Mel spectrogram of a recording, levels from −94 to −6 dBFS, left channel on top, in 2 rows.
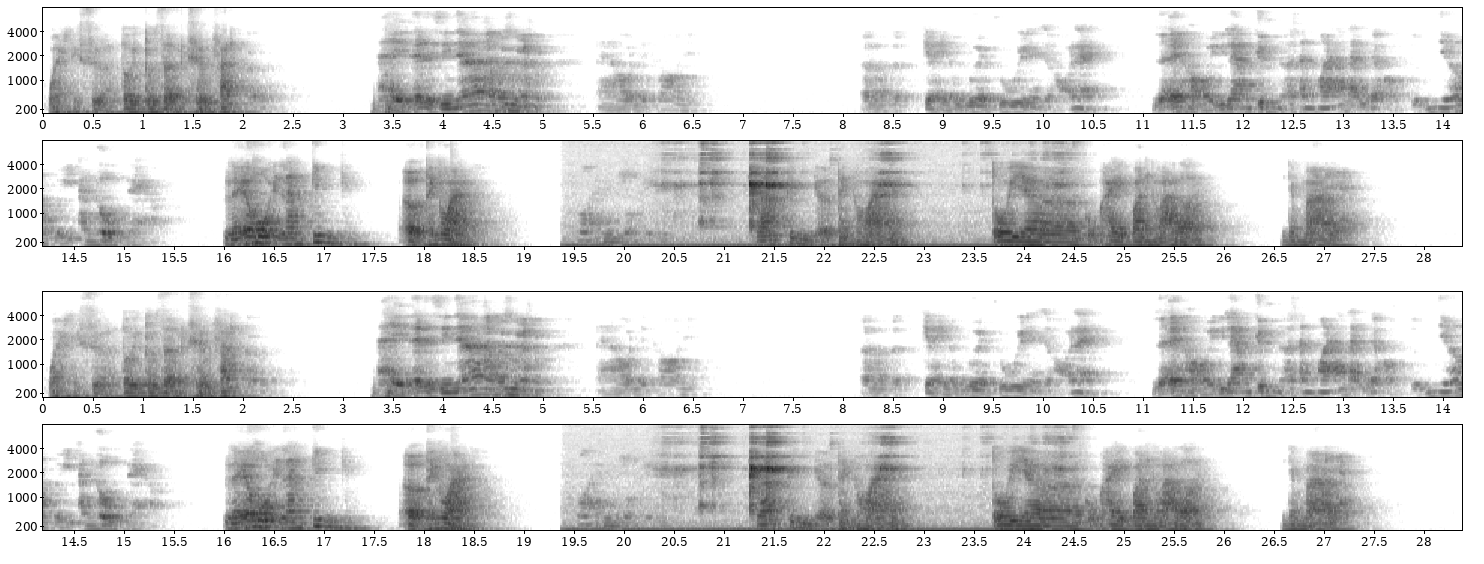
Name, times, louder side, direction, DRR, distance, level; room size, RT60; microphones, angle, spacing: voice 1, 0.1-1.9 16.0-17.3 17.8-18.5 19.8-20.1 21.3-22.8 23.7-25.8 26.6-27.2, left 1 dB, 40° left, 0 dB, 0.5 m, -33 dB
voice 2, 3.3-5.0 5.5-6.5 8.2-10.5 11.1-15.3 19.5-20.5 27.0-27.3, equal, 30° right, -1 dB, 0.5 m, -43 dB
sound 1, 19.4-24.6, right 1 dB, ahead, 0.8 m, -34 dB
2.5 x 2.4 x 2.2 m, 0.65 s
head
